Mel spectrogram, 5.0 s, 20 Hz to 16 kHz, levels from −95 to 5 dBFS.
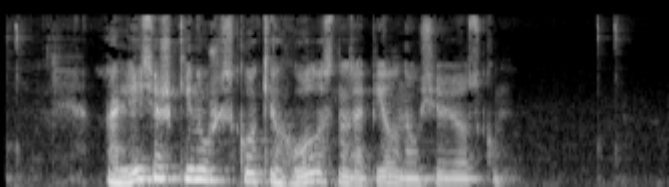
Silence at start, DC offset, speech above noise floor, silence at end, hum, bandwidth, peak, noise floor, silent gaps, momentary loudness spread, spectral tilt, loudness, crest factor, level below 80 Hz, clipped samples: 0.6 s; under 0.1%; 48 dB; 1.25 s; none; 11.5 kHz; -2 dBFS; -63 dBFS; none; 12 LU; -6 dB/octave; -16 LUFS; 16 dB; -52 dBFS; under 0.1%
